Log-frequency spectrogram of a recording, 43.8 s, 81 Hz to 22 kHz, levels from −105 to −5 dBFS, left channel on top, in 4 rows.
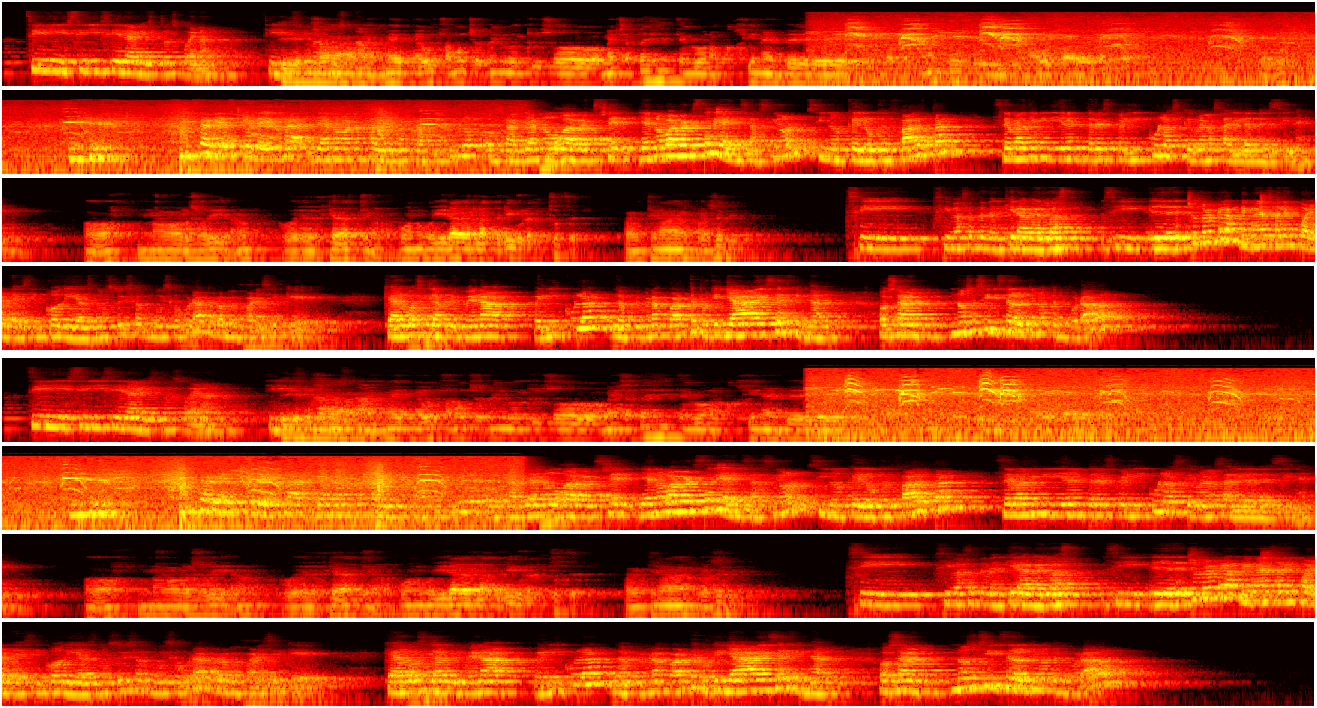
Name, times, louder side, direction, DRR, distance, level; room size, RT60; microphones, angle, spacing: voice 1, 0.2-1.8 2.2-3.0 11.5-18.8 19.3-21.8 29.0-30.7 31.1-35.4 36.0-37.0 37.2-39.7 40.1-42.1, left 2 dB, 75° left, -4 dB, 2.7 m, -34 dB
voice 2, 2.3-9.6 10.2-11.6 12.9-13.0 15.4-16.0 22.6-26.7 27.1-28.0 35.0-35.1 36.2-36.5, left 2 dB, 50° left, 1 dB, 0.6 m, -43 dB
sound 1, 6.7-15.3, right 9 dB, 80° right, 0.5 m, -34 dB
8.8 x 5.4 x 4.7 m, 1.1 s
head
